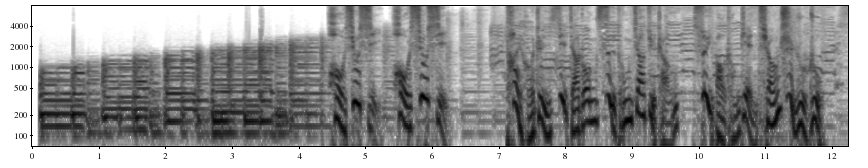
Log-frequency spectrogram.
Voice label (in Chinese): 男 促销广告 好消息 家具城 大气有力; 四通家具城; 男2-浑厚大气 大气浑厚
